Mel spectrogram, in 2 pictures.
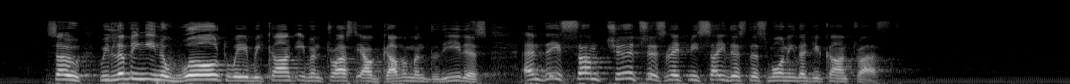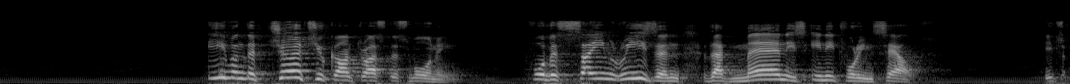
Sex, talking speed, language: male, 135 wpm, English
